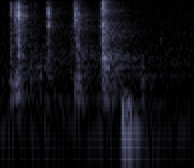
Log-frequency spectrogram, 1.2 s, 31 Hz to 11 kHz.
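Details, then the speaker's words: Realistic LAB-420 turntable, stored for years, powered on at 33 rpm: four quick light clicks then a dull thud with no motor run-up; start mechanism not working though tonearm up/down works. "I just powered it on and it started already okay so this is not working okay the up and down is working kind of looks like I've got the right speed"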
